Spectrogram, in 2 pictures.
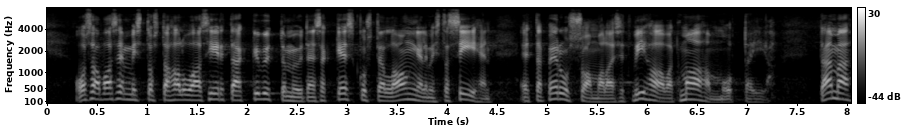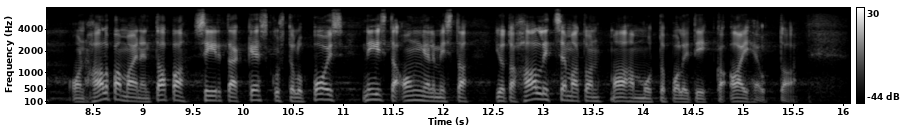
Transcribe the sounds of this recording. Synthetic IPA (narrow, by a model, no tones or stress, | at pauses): ʔo̞̰sɑʋɑse̞mːist̪o̞st̪ɑɦɑluɑːsiːrt̪æːkkyʋyt̪ːømyːt̪e̞nsækːe̞skust̪e̞lːɑo̞ŋːe̞lmist̪ɑsiːɦe̞n | ʔe̞t̪ːæpe̞ɾusːuɑmɑlɑjse̞t̪ʋiɦɑːʋɑt̪mɑːɦɑmːuːt̪ːɑjiɑ | t̪æmæo̞nhɑlpɑmɑjne̞nt̪ɑpɑsiːrt̪æːkːe̞skust̪e̞lupo̞jsniːst̪æ̰ʔo̞ŋːe̞lmist̪ɑjo̞jt̪ɑhɑlːit̪se̞mɑt̪o̞nmʔɑːɦɑmːuːt̪ːo̞po̞lit̪iːkːɑ̰ʔɑjɦe̞̰wt̪ːɑ̰ː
